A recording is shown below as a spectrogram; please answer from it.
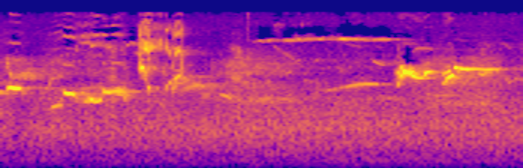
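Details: Common blackbird, a male seen with his son on a foggy morning, giving scattered high, thin chirps and short sliding whistles, a few notes every second, over a soft background hiss.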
